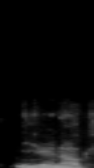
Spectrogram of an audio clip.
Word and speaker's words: eunuch: Somebody pronounce it for me. Eunuch, you're correct.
